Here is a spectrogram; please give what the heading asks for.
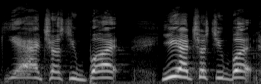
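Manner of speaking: agree, then balk on the but; retold whiny hedging; reluctant protest. Retold hesitant answer to God.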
